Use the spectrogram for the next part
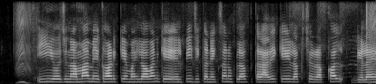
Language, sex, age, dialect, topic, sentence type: Magahi, female, 36-40, Western, agriculture, statement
